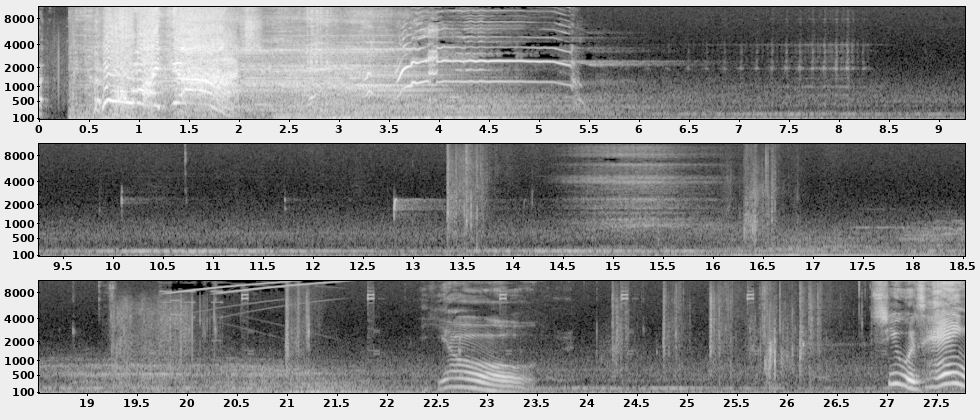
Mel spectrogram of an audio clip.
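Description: A young man shouts and screams loudly close to a microphone.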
